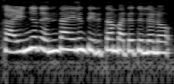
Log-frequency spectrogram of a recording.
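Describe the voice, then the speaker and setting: A woman reading as a calm, resigned unmarried man. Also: sits high, fast, lightly acted.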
